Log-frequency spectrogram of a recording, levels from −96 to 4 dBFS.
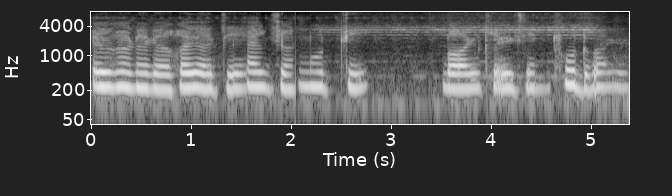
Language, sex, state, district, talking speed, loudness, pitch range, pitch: Bengali, male, West Bengal, Kolkata, 100 wpm, -15 LUFS, 210-230 Hz, 220 Hz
